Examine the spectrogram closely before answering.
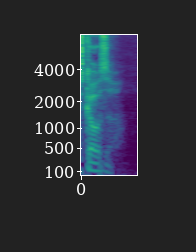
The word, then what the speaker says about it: Gose: Everybody says goze. And then a guy yelled at me at Bascule because he's like, "It's goza. It's goza." I'm like, "All right, man. Like, you can have your pronunciation."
